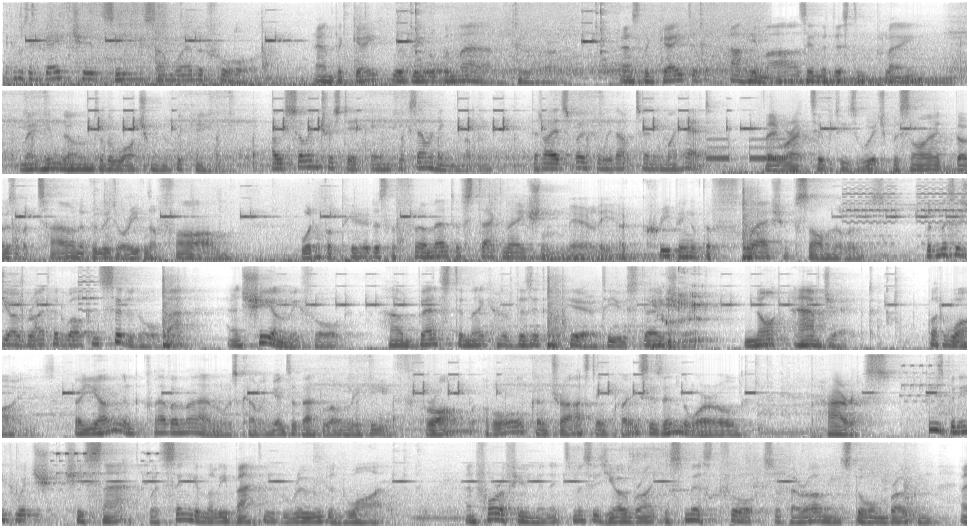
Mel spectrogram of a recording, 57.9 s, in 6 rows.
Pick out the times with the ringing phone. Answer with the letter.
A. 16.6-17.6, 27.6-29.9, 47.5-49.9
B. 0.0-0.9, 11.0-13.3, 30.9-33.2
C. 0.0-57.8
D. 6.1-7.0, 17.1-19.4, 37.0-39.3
A.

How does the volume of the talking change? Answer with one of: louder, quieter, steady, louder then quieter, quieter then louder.
steady.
